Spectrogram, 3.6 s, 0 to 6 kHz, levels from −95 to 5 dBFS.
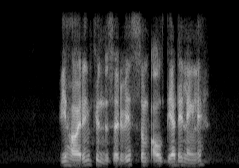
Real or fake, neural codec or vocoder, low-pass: fake; autoencoder, 48 kHz, 128 numbers a frame, DAC-VAE, trained on Japanese speech; 5.4 kHz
